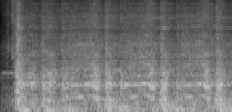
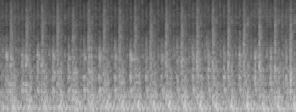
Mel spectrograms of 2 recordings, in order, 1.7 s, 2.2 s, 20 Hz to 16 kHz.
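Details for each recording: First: 2009–2011 Aixam Mega Multitruck small diesel van: the starter churns evenly for two seconds but the engine never catches; a repeat no-start, cause unknown (owner wonders about a plugged-in socket device). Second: 2009–2011 Aixam Mega Multitruck, about eight years old, with a replacement Kubota Japanese tractor-type diesel after the original blew: loud, fast, even idle clatter at a steady rhythm; noisy but normal.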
